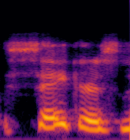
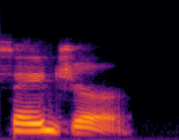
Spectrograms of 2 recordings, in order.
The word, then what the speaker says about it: Sager: Yeah, you know, Sager's name almost looks like it should be pronounced Sager. You know, yes. S-A-G-E-R, yes. But it's not. I agree. It's Sager.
